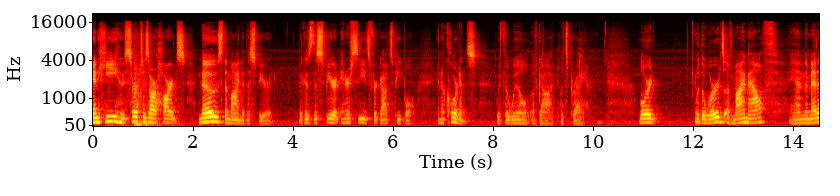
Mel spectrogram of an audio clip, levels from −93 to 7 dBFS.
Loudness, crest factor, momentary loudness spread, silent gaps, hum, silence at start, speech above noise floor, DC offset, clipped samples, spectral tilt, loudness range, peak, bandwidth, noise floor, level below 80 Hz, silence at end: -25 LUFS; 22 dB; 16 LU; none; none; 0 s; 29 dB; 0.1%; under 0.1%; -4 dB/octave; 8 LU; -4 dBFS; 17 kHz; -54 dBFS; -50 dBFS; 0 s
